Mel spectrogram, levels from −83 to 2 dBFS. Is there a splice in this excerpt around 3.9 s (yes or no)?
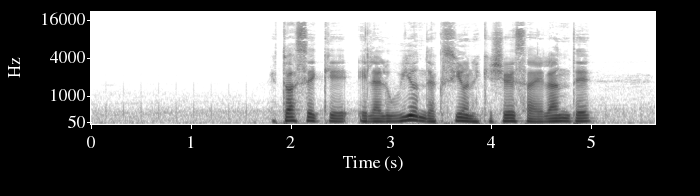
no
